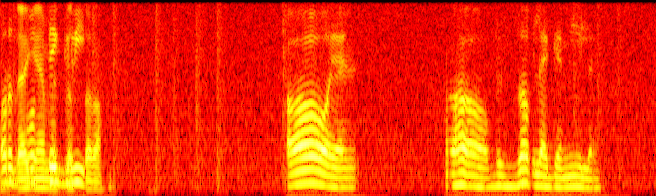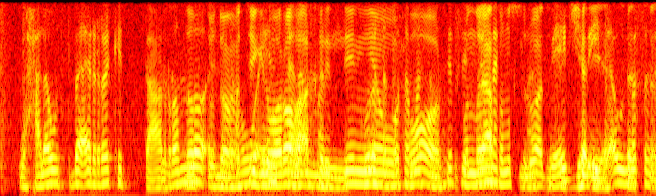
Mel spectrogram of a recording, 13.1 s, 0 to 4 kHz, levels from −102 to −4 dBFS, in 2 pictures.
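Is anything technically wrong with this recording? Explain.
No, nothing technically wrong.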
